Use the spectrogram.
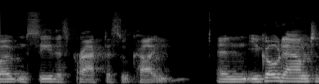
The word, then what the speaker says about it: ukai: like anchors the book is the story of ukai and ukai is it's spelled UK AI um it's a form of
